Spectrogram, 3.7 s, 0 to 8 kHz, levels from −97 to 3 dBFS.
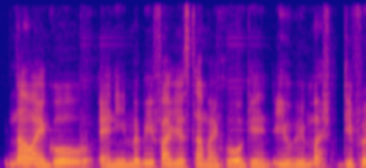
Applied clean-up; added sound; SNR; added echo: neural separator model SepFormer DNS4.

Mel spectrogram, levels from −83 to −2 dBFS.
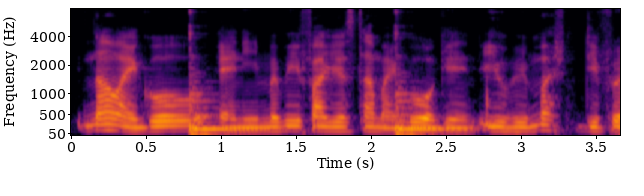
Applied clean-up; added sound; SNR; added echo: none; Bowed string instrument; 5 dB; reverberation time 0.3 s.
